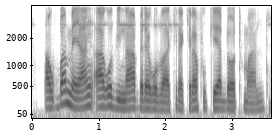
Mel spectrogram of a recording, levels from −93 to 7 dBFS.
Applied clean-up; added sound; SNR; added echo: neural diffusion model UNIVERSE++.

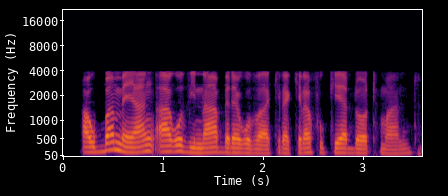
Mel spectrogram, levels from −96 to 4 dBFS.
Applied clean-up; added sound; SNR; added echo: neural mask model DeepFilterNet 3.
